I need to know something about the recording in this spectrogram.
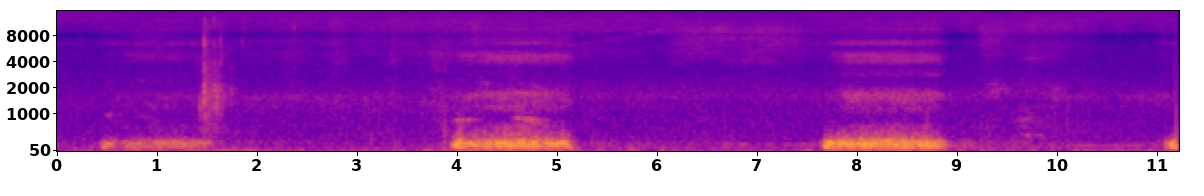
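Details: Loud snoring from a senior dog asleep.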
